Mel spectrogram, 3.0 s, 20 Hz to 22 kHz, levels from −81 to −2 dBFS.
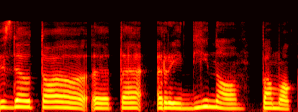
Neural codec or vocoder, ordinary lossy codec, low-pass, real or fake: vocoder, 44.1 kHz, 128 mel bands every 512 samples, BigVGAN v2; MP3, 96 kbps; 9.9 kHz; fake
